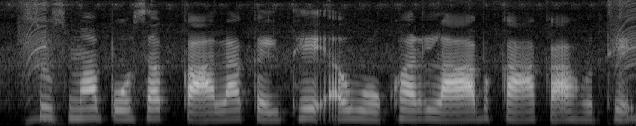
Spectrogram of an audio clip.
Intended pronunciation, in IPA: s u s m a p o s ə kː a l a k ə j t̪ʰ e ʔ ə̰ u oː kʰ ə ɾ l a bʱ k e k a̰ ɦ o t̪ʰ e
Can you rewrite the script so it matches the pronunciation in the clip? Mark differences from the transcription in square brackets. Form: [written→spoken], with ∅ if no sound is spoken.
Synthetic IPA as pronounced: s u s m a p o s ə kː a l a k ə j t̪ʰ e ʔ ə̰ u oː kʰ ə ɾ l a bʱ k [e→a] k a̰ ɦ o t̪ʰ e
